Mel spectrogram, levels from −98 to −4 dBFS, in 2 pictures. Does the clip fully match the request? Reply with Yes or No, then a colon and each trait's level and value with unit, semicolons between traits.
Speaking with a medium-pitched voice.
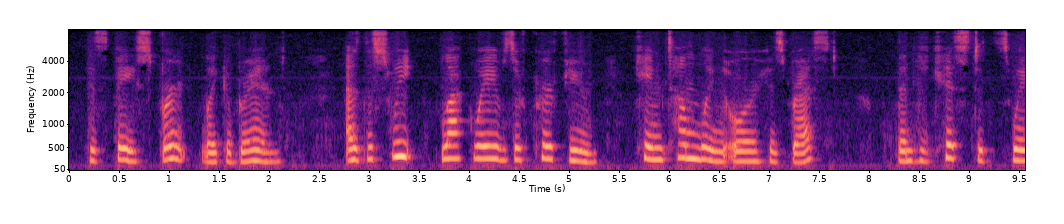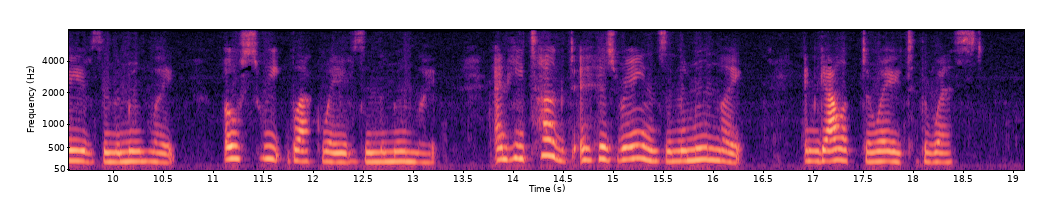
No: high, 225 Hz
